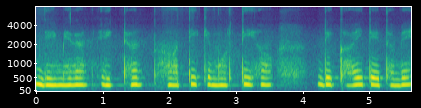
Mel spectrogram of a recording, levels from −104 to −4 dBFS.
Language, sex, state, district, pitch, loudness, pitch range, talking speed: Chhattisgarhi, female, Chhattisgarh, Sukma, 240 Hz, -16 LUFS, 235-250 Hz, 115 wpm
